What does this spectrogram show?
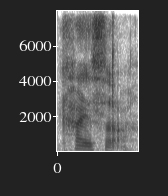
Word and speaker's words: Caesar: by them okay well if you want to pronounce that the proper classical latin away it is indeed kaiser so there's that um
